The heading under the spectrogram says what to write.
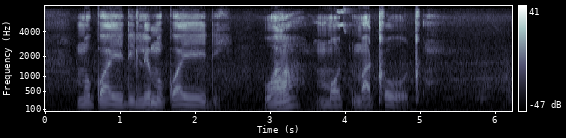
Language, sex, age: Tswana, male, 22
